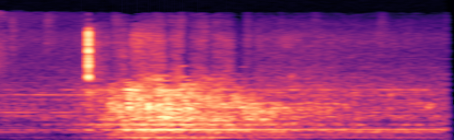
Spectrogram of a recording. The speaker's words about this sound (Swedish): Det fanns en helikopter i luften, men det var ingen polishelikopter. Det du hör, som är filmat av folk på andra sidan, det är en helikopter från media.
